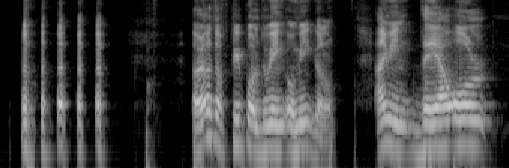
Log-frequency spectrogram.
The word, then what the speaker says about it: Omegle: That's how you pronounce this website? Omegle.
